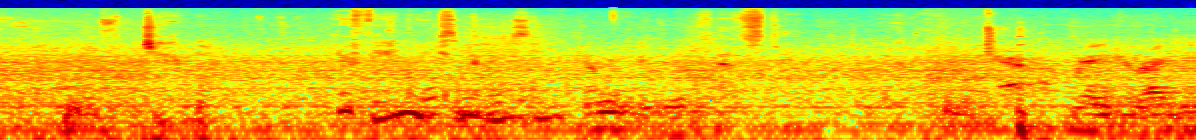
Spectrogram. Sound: softly whispering

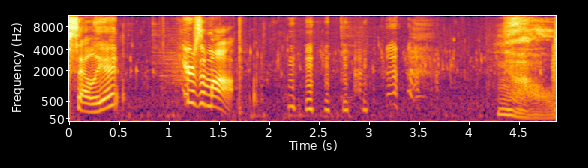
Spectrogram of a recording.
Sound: chuckling

